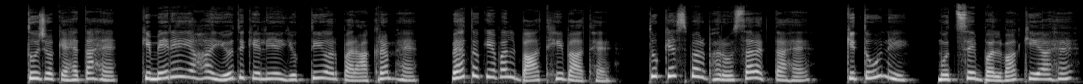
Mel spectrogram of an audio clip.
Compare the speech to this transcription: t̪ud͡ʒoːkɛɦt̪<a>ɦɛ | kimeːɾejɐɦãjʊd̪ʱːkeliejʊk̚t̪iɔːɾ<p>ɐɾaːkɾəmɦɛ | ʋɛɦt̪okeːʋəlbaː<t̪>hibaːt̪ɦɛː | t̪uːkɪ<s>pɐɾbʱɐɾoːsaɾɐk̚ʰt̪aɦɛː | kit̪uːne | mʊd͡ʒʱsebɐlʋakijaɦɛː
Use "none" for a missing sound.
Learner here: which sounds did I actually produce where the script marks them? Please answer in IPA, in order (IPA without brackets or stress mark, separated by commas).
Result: a, p, t̪, s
